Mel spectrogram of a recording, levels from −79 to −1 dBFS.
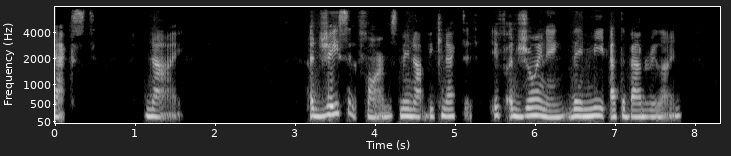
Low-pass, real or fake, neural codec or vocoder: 7.2 kHz; real; none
